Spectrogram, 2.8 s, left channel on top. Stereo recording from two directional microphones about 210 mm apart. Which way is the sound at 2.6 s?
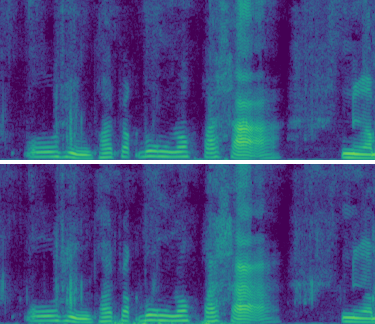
20° left (ahead or behind).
